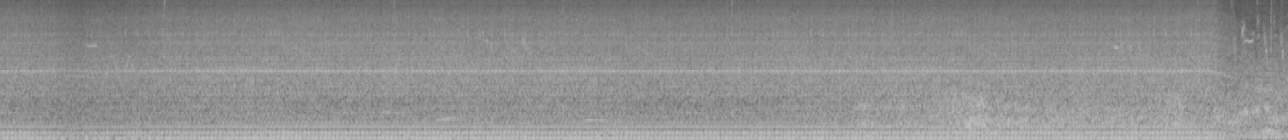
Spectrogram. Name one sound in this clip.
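A tractor engine idles with a steady low hum.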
